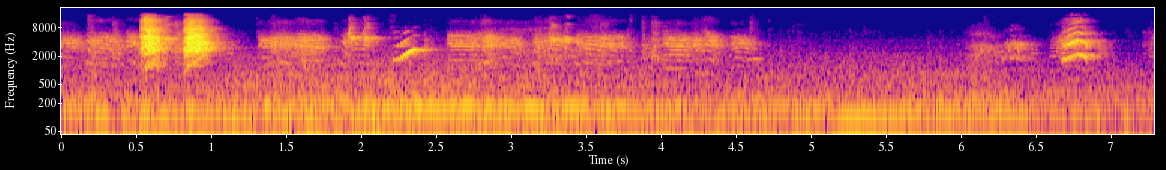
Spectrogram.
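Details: A hand-tame aqua pallid monk parakeet chick, recorded 22 May 2022, gives harsh, raspy squawks and short chattering notes in irregular bursts, with a couple of louder screechy calls, in a quiet indoor setting.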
